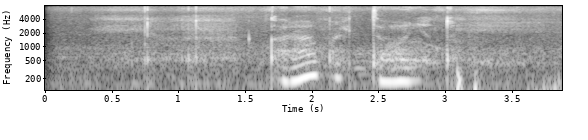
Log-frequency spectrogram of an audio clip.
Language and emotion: Russian, sad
